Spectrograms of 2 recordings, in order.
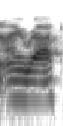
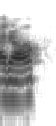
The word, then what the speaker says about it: Iraq: I'm not saying Iran and Iraq. It's Iran and Iraq, or Iraq. But anyway, try to pronounce them closer. You do your best to how they're actually pronounced.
